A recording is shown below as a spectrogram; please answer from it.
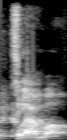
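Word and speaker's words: clamour: क्लैमर are silent होता है, चिल्लाकर या क्रोध में कोई मांग करना, इसका हिंदी मीनिंग हुआ।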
